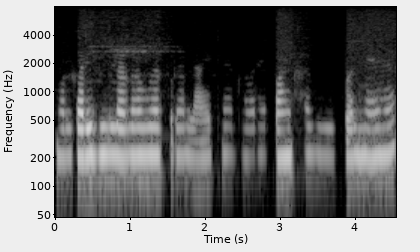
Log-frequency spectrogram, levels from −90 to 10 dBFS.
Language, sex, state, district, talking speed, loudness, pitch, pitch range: Hindi, female, Bihar, Jahanabad, 170 wpm, -19 LUFS, 205 Hz, 205-215 Hz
